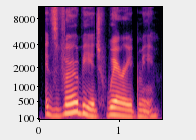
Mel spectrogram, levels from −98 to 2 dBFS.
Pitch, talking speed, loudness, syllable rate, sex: 165 Hz, 155 wpm, -16 LUFS, 5.1 syllables/s, female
